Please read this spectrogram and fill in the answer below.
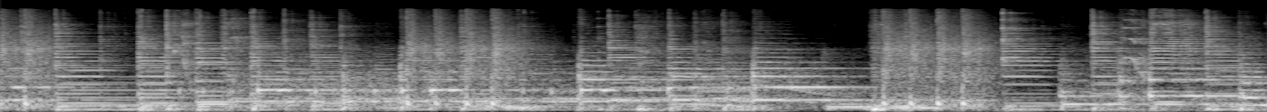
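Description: A live band playing an Afrobeat-style groove: guitars pick short, repeated interlocking figures over a drum kit.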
